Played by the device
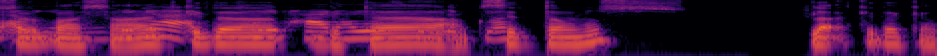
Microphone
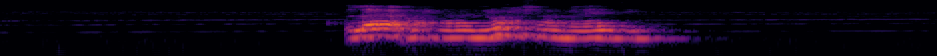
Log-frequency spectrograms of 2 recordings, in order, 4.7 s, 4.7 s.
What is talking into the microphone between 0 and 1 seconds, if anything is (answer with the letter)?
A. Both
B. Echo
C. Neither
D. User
C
